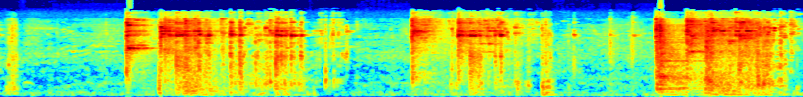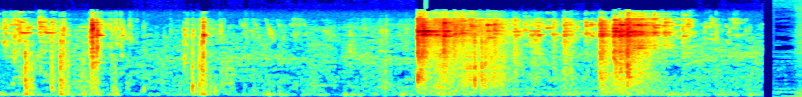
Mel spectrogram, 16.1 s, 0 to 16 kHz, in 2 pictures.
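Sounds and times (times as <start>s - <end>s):
glass beer bottles dropped into deep underground recycling bin: 1.3s - 9.4s, 12.2s - 15.5s.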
